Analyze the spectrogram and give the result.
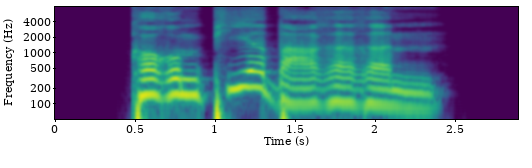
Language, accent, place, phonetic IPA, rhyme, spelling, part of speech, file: German, Germany, Berlin, [kɔʁʊmˈpiːɐ̯baːʁəʁəm], -iːɐ̯baːʁəʁəm, korrumpierbarerem, adjective, De-korrumpierbarerem.ogg
- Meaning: strong dative masculine/neuter singular comparative degree of korrumpierbar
